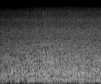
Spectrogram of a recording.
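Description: Rough, rapid flowing water rushing steadily, a dense broadband hiss like surf or a small torrent, close and loud for a brief moment.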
